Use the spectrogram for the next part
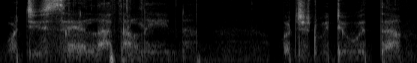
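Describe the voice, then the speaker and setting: A woman's voice: fast, a bit bright, natural voice. A woman whispering the lines of a scornful, accusing male elf hunter from a fantasy game. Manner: contemptuous, accusing.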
